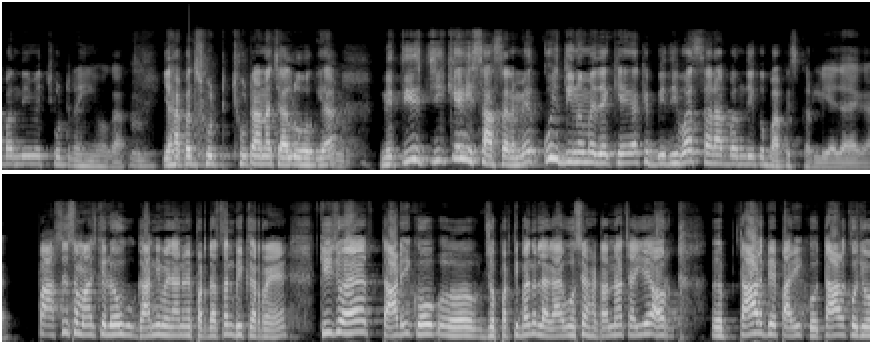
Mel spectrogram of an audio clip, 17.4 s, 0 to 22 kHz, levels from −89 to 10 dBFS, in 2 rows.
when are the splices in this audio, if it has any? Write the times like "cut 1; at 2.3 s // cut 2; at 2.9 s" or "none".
cut 1; at 9.0 s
